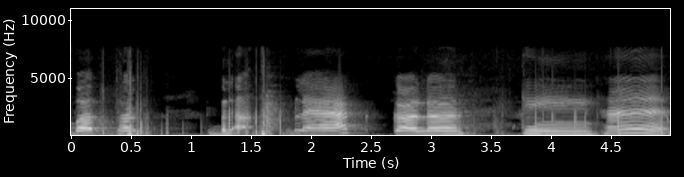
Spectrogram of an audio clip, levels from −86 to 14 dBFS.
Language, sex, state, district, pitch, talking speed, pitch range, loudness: Hindi, male, Punjab, Fazilka, 255 Hz, 70 wpm, 245-280 Hz, -17 LUFS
